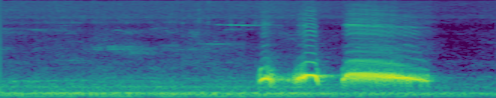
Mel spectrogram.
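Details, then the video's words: Spotted dove female calling for a male, one phrase of two quick hooting notes and a sustained, slightly falling coo, with a constant low background rumble. "Suara burung derkuku betina memanggil jantan"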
